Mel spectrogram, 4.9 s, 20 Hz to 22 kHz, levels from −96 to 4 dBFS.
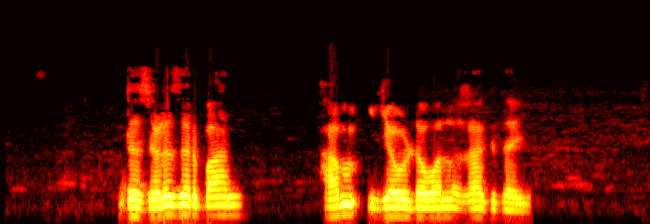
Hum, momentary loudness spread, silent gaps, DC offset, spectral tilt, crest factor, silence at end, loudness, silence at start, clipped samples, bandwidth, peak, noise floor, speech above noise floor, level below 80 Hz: none; 11 LU; none; under 0.1%; -8.5 dB/octave; 16 dB; 0.9 s; -14 LUFS; 0.9 s; under 0.1%; 6.8 kHz; 0 dBFS; -67 dBFS; 54 dB; -60 dBFS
